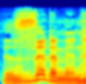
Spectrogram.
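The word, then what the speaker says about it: Zimmerman: It's with a Z. Zinnemann. – Zinnemann. Oh, God. It sounds like cinnamon. It sounds like... – I could go for some cinnamon rolls, though. – Zinnemann.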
